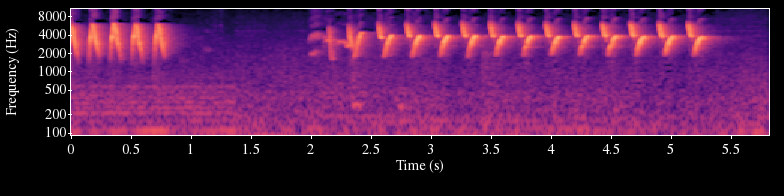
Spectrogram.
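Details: Bar-winged prinia, the crystal ciblek, singing in full ngentrok style: a rapid burst of five sharp, buzzy downslurred notes, a brief pause, then a longer run of about fourteen quick, evenly repeated chipping notes.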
